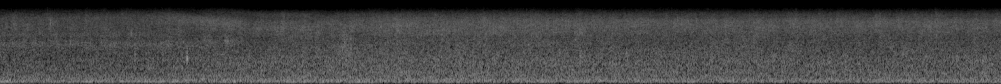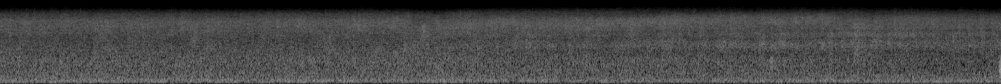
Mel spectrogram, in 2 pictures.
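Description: Heavy rain pours steadily onto a roof during a violent storm, a dense, constant rushing roar with a low rumble beneath it and no voices.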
